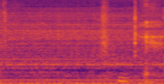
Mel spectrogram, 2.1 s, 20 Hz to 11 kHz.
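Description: A few faint plastic clicks as a 3D-printed PLA part is pushed through a hole in another printed part, over a quiet steady hum.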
